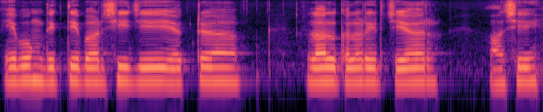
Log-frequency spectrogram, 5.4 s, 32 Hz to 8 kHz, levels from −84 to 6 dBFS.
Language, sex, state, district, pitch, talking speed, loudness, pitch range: Bengali, male, West Bengal, Alipurduar, 145 Hz, 110 wpm, -16 LUFS, 145-150 Hz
